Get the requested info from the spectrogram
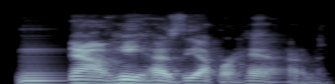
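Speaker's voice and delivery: normal talking voice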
